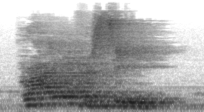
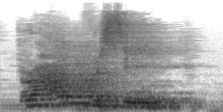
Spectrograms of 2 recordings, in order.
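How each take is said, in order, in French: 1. Il est prononcé avec un accent américain. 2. Il est prononcé avec un accent américain.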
